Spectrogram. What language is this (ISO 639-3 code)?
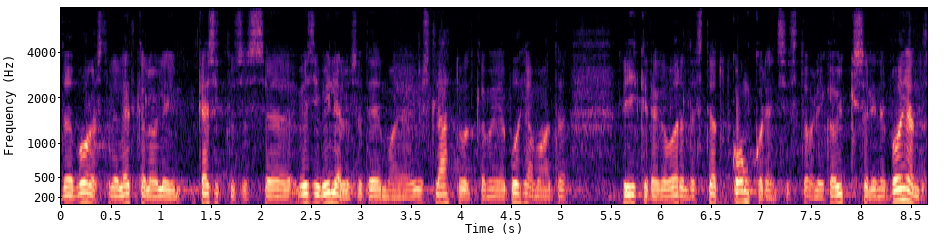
est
